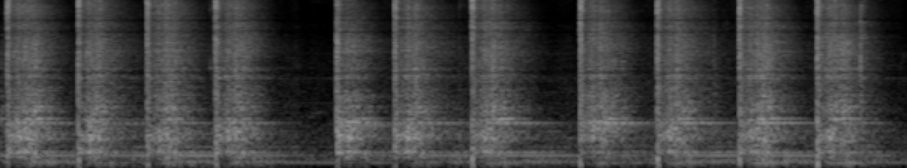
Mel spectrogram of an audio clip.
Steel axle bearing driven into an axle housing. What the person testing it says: a difference in the tapping noise once it's solidly in place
